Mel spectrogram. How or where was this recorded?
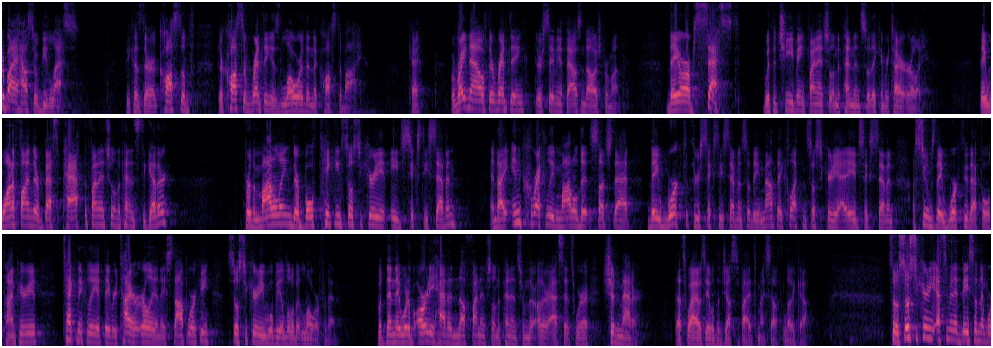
live audience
